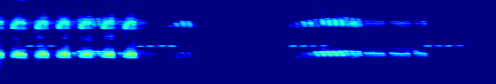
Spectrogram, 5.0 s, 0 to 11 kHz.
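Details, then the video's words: Autumn night song of bell crickets from Inba-numa rice paddies in Chiba, Japan, captured on a Zoom H6: bright, bell-like pulsed phrases, two bursts of rapid ringing chirps separated by a second of silence. "秋の虫の鳴き声 スズムシ コオロギの鳴き声"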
